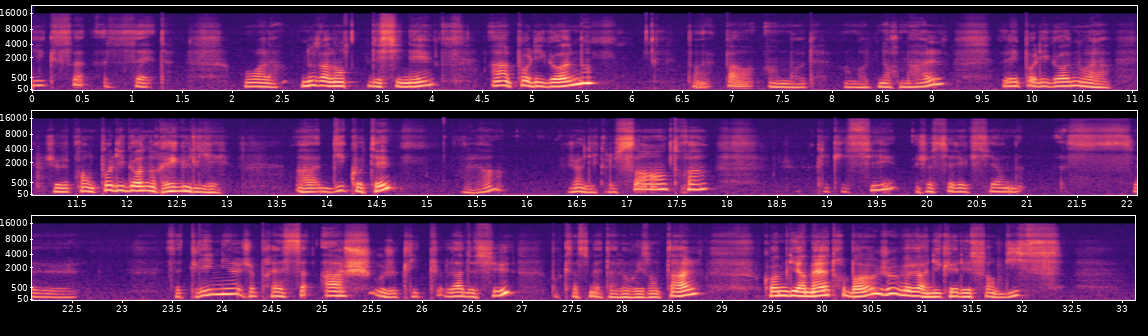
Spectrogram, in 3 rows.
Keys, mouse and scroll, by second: 0.0 click, 0.9 click, 1.6-2.5 right drag, 7.0 click, 10.2 click, 12.1 click, 14.9 click, 16.5 click, 18.4 click, 19.0 right click, 20.2 click, 26.4 h, 28.8 right click, 29.8 click, 30.7 click.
